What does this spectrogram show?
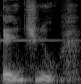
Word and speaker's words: SHU: Shu is the special housing unit. That's why we call it shoe. It's pronounced shu.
